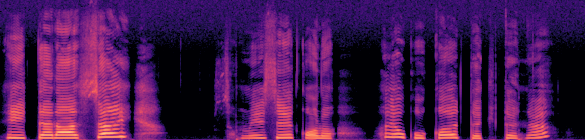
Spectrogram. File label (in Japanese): ロリ いってらっしゃい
